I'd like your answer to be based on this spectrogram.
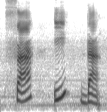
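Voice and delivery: "Sa" and "da" said as separate beats; syllable by syllable, sa, i, da; split syllables. Shown as a demonstration. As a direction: break the word into its syllables. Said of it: "ficam em sílabas separadas".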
